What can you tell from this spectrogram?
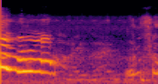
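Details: Small pet dog in a playful 'talking' attempt that almost sounds like 'I love you': a drawn-out, falling, whining howl lasting under a second, then quieter yips, with people laughing and clapping nearby.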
